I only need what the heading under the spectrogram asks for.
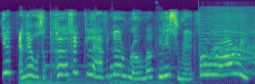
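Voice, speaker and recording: In a cartoonish character voice, a female-sounding speaker pitches extremely high and moves at a fairly quick pace. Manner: warm, gushing.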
